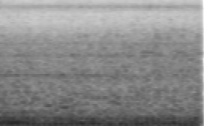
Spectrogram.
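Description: Motorcycle engine running steadily while riding, with a low even pulsing note.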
